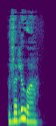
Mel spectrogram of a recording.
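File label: "velour", British English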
